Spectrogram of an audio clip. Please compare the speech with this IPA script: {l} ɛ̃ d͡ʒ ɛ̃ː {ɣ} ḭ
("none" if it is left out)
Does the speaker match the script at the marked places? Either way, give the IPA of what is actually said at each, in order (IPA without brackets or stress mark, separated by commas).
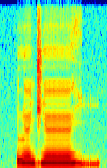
l, ɣ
